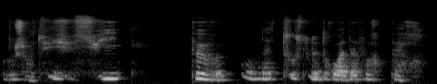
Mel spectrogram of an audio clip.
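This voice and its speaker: A woman voicing a little fish that tells its feelings, in whispered role-play, slow, soft and drawn out. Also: on the high side, vocal fry. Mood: hushed.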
